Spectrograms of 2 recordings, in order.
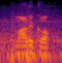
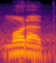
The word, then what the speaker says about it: Morat: Morad.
